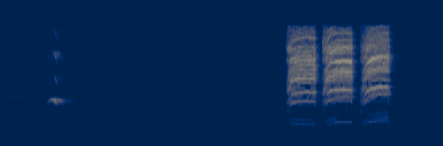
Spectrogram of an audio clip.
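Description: A varied tit gives one thin high note, then after a pause three harsh, nasal, buzzy notes in quick succession, each about a third of a second long.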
